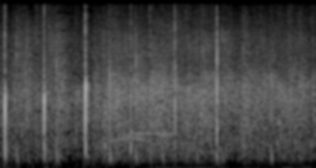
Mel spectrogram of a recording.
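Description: An audience breaks into applause, a dense patter of many hands clapping at once, with a few sharper, louder claps standing out near the start before the clapping settles into a steady wash.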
